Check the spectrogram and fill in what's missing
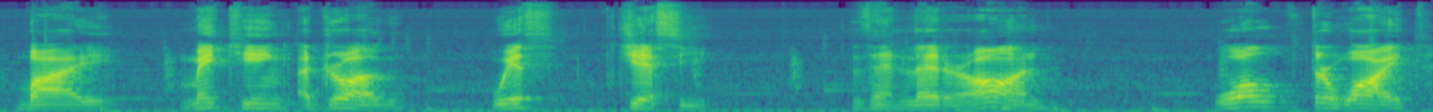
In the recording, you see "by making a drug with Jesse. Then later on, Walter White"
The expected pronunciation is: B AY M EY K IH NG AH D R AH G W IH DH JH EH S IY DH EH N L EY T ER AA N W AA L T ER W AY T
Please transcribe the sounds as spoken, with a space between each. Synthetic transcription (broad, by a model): B AY M EY K IH NG AH D R AH G W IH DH JH EH S IY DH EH N L EY T ER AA N W AA L T ER W AY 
